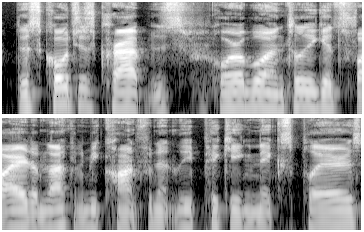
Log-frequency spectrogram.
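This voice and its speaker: The man's voice sits at a medium pitch in a very clean recording with a silent background. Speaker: fantasy sports analyst. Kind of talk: casual tutorial commentary. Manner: fast; animated.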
